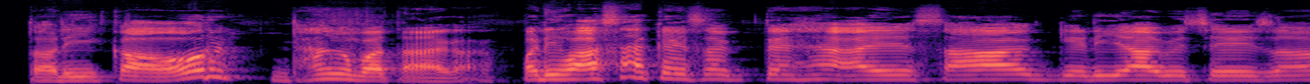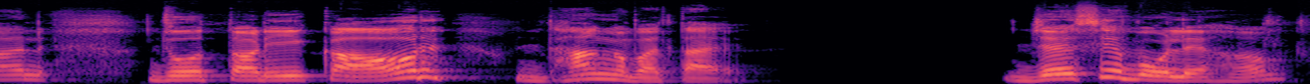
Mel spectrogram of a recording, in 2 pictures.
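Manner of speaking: ordinary talk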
